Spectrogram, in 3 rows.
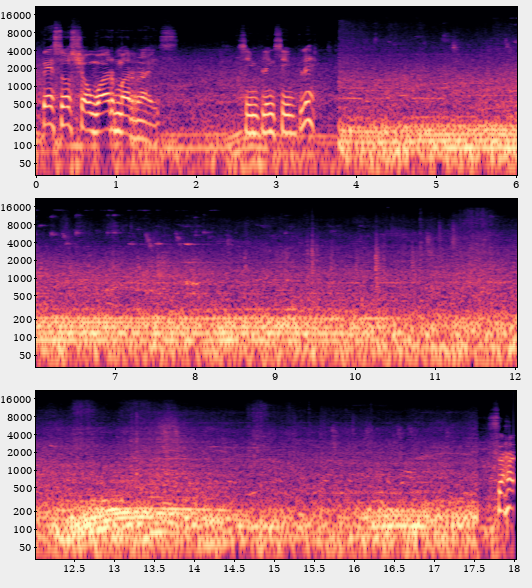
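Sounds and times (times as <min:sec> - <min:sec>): low rumble of road traffic: 0:00.0 - 0:18.0.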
